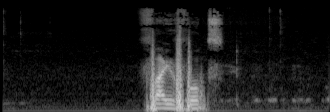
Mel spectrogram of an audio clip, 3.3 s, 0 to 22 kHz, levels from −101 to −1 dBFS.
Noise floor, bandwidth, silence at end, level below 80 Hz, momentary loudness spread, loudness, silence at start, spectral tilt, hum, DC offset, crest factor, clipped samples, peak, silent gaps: -73 dBFS; 16.5 kHz; 1.1 s; -52 dBFS; 15 LU; -28 LUFS; 1.45 s; -5.5 dB/octave; none; under 0.1%; 24 dB; under 0.1%; -8 dBFS; none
